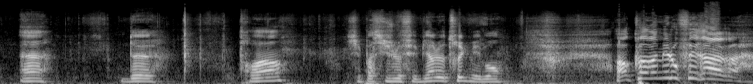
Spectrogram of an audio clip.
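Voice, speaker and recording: A man talks over noticeable background noise. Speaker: YouTuber opening card packs. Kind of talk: casual pack-opening commentary. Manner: speaking softly.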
